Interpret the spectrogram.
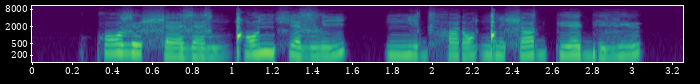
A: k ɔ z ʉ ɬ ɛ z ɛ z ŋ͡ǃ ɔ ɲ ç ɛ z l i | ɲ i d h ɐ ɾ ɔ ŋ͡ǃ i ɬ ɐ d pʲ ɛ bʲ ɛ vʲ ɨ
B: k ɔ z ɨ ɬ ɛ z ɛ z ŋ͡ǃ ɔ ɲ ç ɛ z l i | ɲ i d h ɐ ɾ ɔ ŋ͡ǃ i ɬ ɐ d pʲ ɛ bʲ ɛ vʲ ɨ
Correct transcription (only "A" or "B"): B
